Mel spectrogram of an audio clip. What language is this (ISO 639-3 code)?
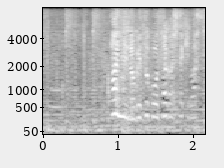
jpn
